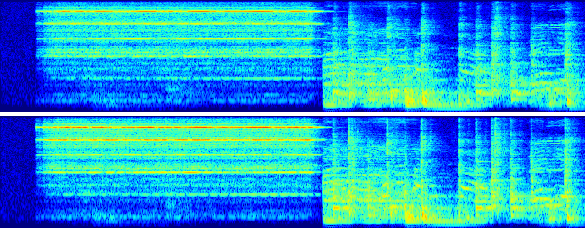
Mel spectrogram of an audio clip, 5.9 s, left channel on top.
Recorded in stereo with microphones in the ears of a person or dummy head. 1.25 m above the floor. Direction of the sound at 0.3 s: 35° right (ahead or behind).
